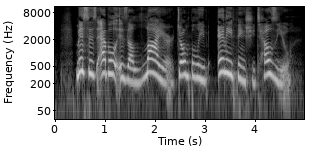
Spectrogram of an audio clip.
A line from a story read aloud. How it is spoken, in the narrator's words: Bradley hollered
